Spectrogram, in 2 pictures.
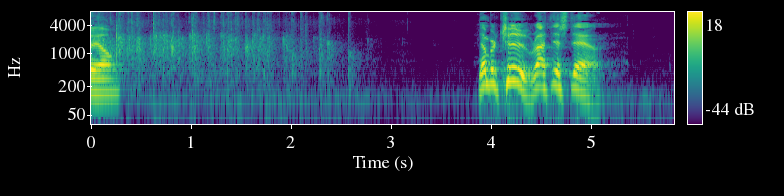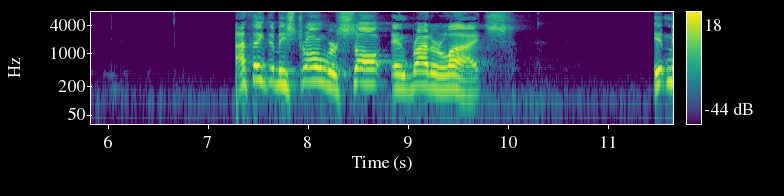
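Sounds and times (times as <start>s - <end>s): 
speech: 0.0s - 0.4s, 3.9s - 5.2s, 7.3s - 10.1s, 11.4s - 11.6s
audience hand clapping: 0.0s - 3.1s.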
